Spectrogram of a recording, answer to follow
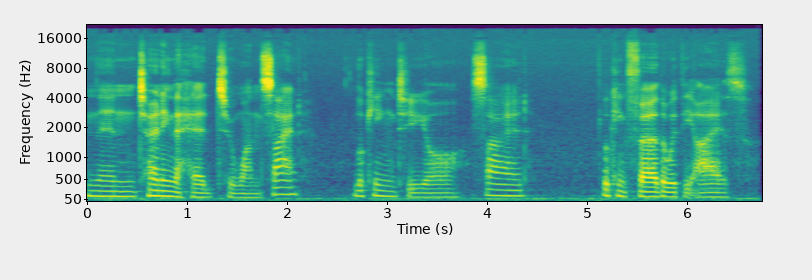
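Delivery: guided meditation. Acted. Teacher settling students into posture, calm guided meditation voice. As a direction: ease the group gently into stillness.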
